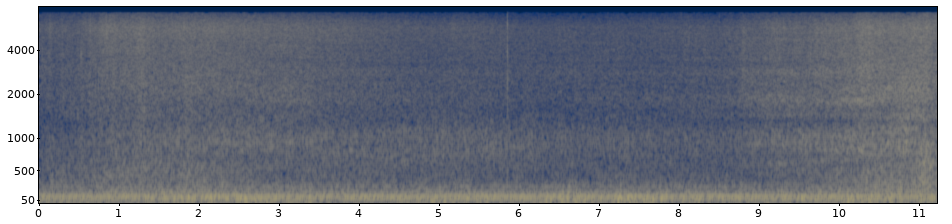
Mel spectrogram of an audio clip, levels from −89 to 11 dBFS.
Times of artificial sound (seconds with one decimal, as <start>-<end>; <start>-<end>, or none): 0.9-4.6; 5.1-6.8; 7.5-11.2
